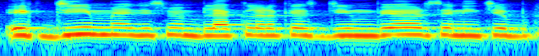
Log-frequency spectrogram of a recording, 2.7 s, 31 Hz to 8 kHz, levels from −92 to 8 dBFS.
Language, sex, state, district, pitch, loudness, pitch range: Hindi, female, Bihar, West Champaran, 245 Hz, -16 LUFS, 235-255 Hz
